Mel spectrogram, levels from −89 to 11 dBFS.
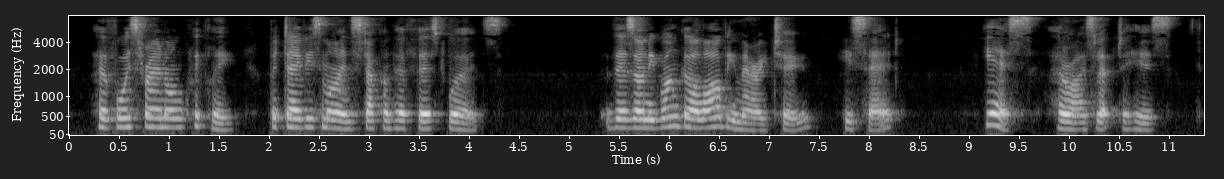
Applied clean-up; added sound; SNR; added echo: none; none; none; none.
